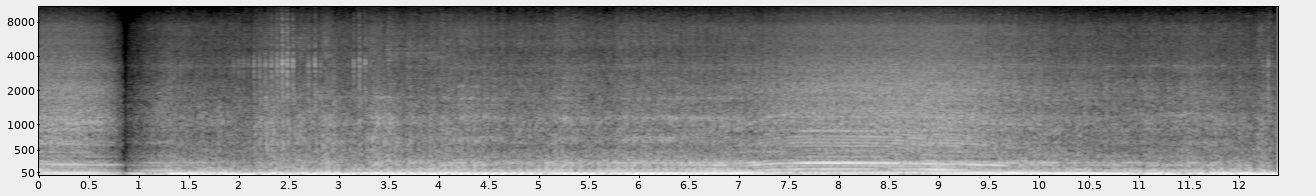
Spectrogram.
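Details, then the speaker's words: Vauxhall Cavalier, engine possibly over 200,000 miles, started after topping up the oil; catches, then revs unevenly, surging and sagging; owner suspects petrol contaminated with diesel; rough running. "Anybody would thinking it was running on contaminated fuel. Yeah, I happened to get donated four drums of petrol with a bit of diesel in it and I think there was a little bit more diesel in it than I thought."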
